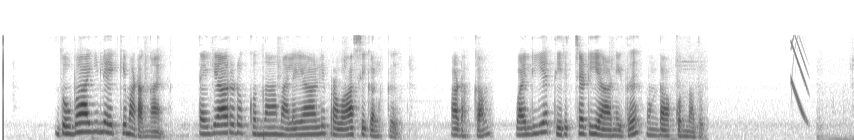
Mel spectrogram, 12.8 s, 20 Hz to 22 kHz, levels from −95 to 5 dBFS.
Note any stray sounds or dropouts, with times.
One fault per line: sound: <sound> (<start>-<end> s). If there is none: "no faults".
sound: chirp (11.9-12.2 s)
